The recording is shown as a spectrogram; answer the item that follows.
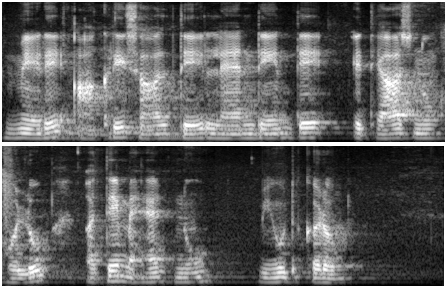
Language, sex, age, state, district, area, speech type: Punjabi, male, 18-30, Punjab, Hoshiarpur, urban, read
